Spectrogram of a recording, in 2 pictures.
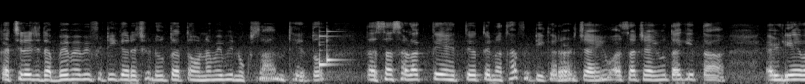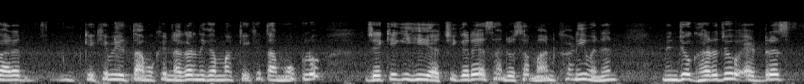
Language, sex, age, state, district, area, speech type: Sindhi, female, 45-60, Uttar Pradesh, Lucknow, rural, spontaneous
